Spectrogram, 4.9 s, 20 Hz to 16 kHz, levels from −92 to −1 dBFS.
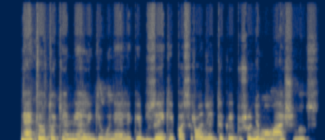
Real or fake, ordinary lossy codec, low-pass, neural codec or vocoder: real; Opus, 32 kbps; 14.4 kHz; none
